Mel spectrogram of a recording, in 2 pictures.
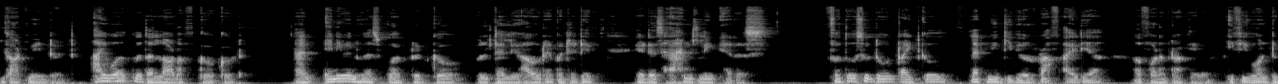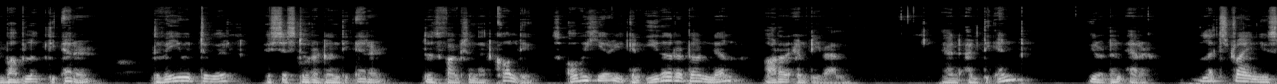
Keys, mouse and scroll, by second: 12.2 Escape, 18.2 Escape, 21.7 click, 22.8 click, 23.5 click, 24.2 click, 24.6 click.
